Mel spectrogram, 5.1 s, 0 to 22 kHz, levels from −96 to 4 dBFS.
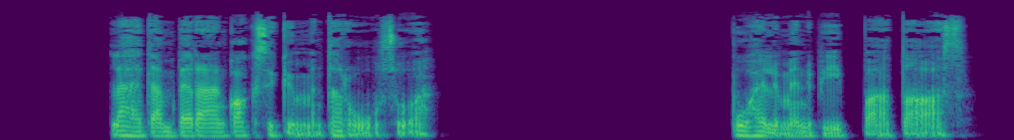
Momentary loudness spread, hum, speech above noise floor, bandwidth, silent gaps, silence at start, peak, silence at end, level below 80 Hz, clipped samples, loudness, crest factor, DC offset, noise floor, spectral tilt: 8 LU; none; over 68 dB; 15 kHz; none; 0.55 s; -4 dBFS; 0.25 s; -66 dBFS; under 0.1%; -22 LUFS; 20 dB; under 0.1%; under -90 dBFS; -4 dB/octave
